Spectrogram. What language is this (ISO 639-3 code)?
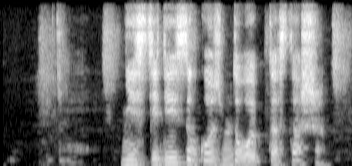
kaz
